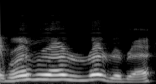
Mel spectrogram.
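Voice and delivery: high, loud nonsense "ruh ruh"; garbled mumble. Retold or imitated. Dazed Galakrond recalling a muffled voice, garbled nonsense. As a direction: mimic muffled voices heard while stunned.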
